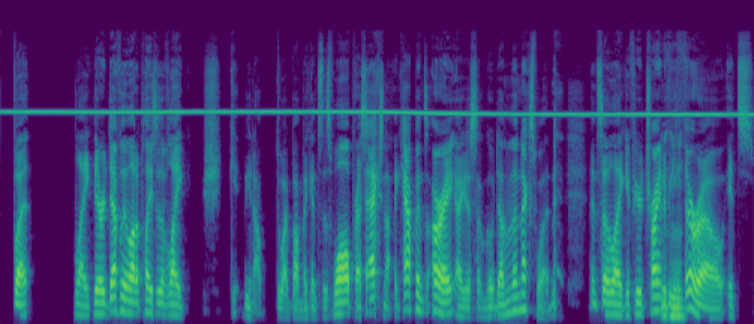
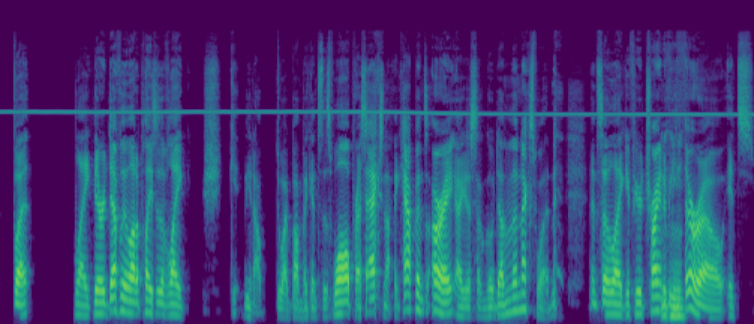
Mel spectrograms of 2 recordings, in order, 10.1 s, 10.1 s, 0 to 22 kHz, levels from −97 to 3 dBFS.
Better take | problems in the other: second | high-pitched whine; loud; throughout; 5.5 kHz, 6 dB below the speech; faint in the second

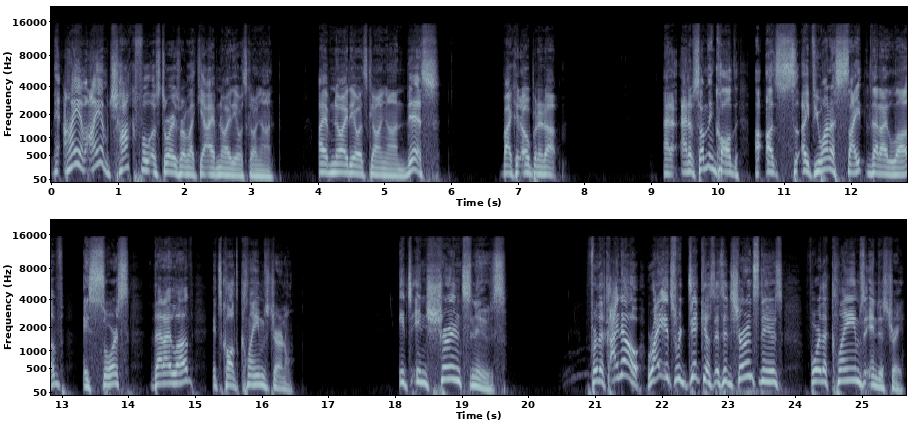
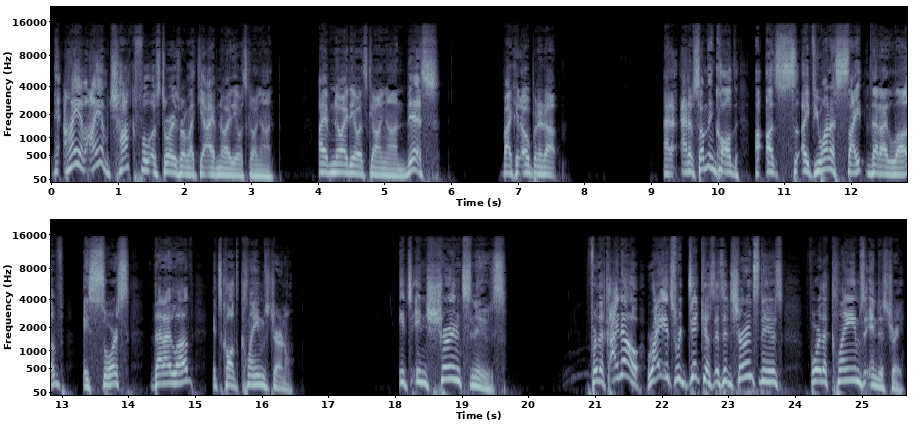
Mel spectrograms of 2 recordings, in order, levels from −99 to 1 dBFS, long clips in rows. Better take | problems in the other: first | garbled, watery; slightly; nothing above 15 kHz

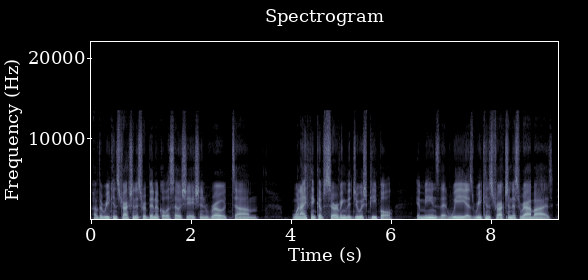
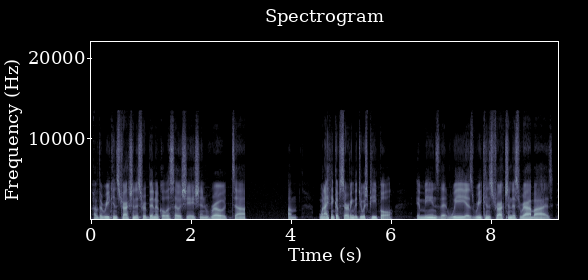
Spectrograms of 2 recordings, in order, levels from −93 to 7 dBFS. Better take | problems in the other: first | audio freezing; at 3 s for 1 s

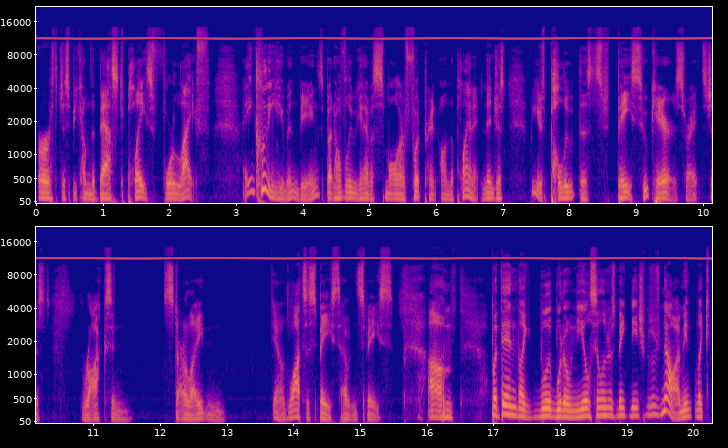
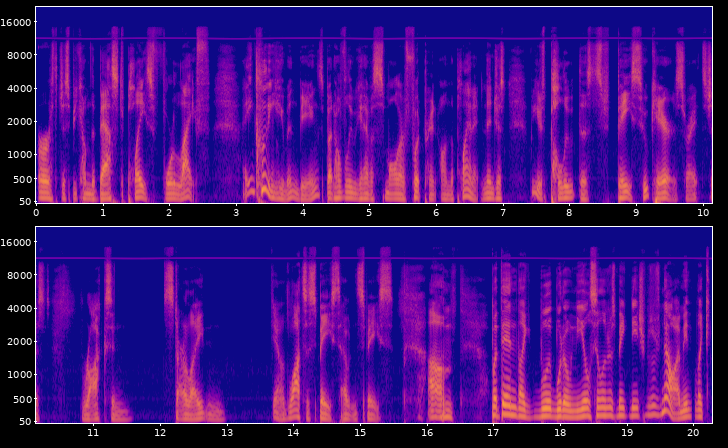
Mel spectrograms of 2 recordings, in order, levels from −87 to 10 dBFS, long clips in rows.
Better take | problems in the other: second | high-pitched whine; loud; throughout; 11.5 kHz, 7 dB below the speech; faint in the second

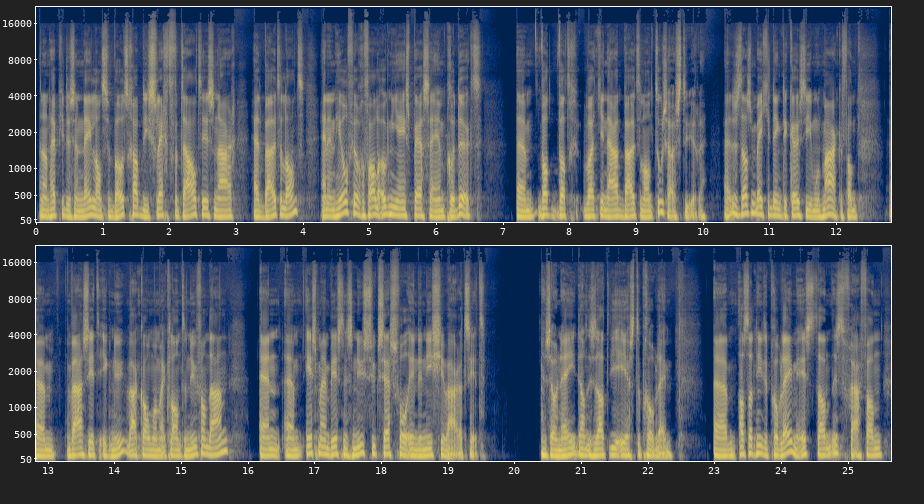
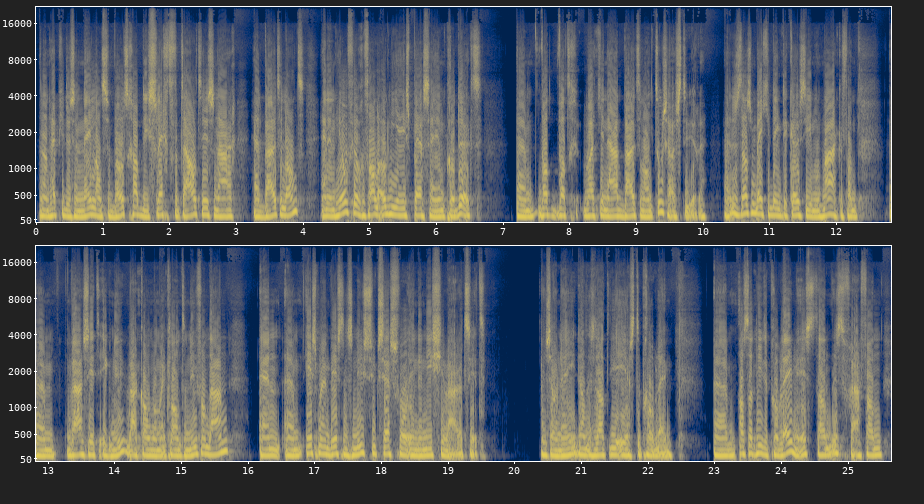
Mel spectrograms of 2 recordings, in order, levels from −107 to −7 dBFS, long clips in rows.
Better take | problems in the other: first | distortion; heavy; 7 dB below the speech

